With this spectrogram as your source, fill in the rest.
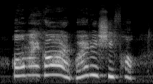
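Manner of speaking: loud, high-pitched yelling. Acting out own yelling at people who fall in videos: imitating own yelling. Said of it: "I'm yelling at people like".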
